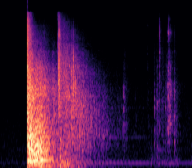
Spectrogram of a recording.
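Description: A gunshot at a shooting-range target session, part of big-game hunting licence preparation: one sharp, loud blast with a long decaying tail, followed by faint clicks and handling noises near the end.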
